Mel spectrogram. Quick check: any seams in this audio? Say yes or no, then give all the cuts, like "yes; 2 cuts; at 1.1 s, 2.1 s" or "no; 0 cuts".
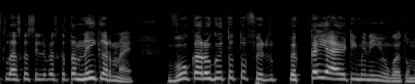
no; 0 cuts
